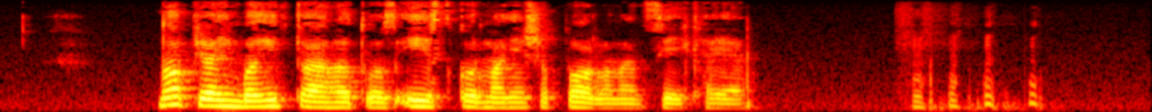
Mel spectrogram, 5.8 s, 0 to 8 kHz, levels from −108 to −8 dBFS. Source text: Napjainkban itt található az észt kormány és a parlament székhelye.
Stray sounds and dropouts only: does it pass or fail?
fail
